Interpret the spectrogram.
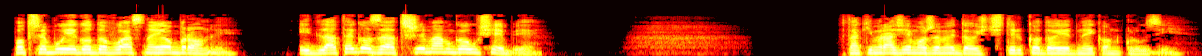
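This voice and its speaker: A man reading an audiobook, voicing a firm, defiant gentleman who talks loud and clipped. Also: high voice, no room sound, pitched above the performer's own voice. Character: cool, defiant man holding a revolver.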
